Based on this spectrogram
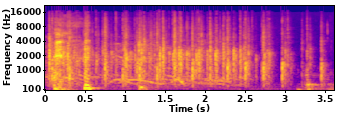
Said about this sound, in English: Can I get applause before I say hi? Yeah. All right. Let's do it again.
